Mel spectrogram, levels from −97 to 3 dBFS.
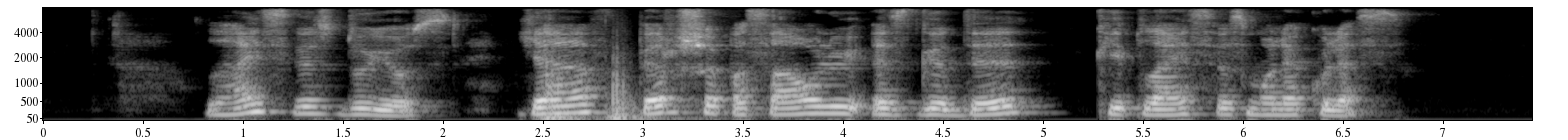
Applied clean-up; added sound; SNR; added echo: none; Knock; 13 dB; reverberation time 0.2 s.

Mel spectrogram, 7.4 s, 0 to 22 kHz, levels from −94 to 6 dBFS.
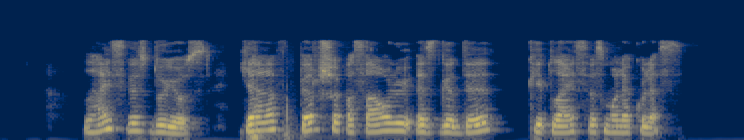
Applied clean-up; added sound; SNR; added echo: neural mask model DeepFilterNet 3.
